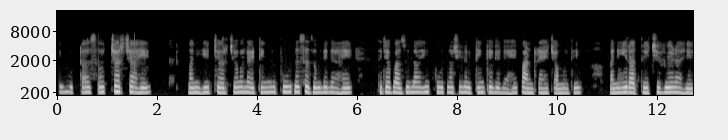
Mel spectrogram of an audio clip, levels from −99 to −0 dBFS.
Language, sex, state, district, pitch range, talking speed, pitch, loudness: Marathi, female, Karnataka, Belgaum, 215-235 Hz, 120 wpm, 225 Hz, -27 LUFS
